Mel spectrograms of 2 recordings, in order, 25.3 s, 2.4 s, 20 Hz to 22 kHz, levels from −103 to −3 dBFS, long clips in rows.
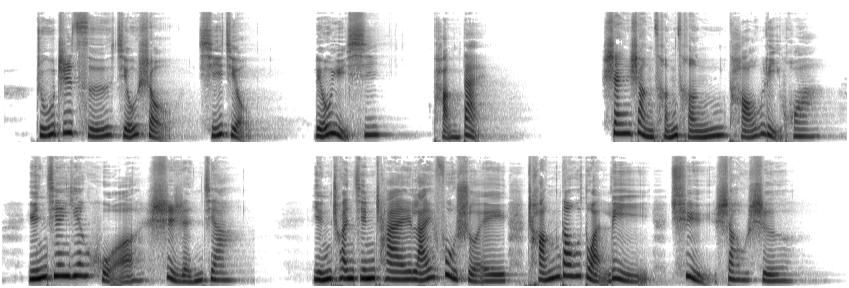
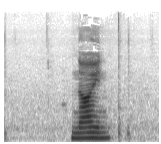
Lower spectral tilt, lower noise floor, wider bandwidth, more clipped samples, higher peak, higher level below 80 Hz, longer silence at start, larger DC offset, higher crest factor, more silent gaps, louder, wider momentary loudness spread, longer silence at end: about the same, -5 dB/octave vs -5.5 dB/octave; first, -84 dBFS vs -62 dBFS; about the same, 16 kHz vs 16.5 kHz; neither; about the same, -2 dBFS vs -4 dBFS; first, -52 dBFS vs -66 dBFS; second, 0.55 s vs 1.05 s; neither; second, 16 dB vs 22 dB; first, 8.08-8.98 s vs none; first, -17 LUFS vs -22 LUFS; second, 13 LU vs 18 LU; first, 0.85 s vs 0.6 s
